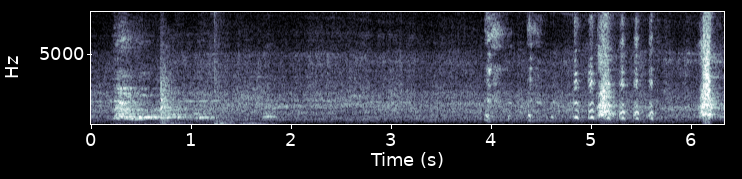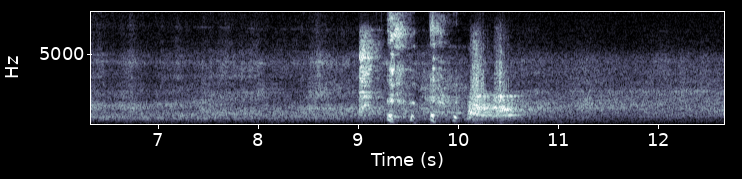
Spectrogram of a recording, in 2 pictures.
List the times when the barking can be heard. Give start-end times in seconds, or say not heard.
0.2-1.9, 4.8-6.3, 9.0-10.8.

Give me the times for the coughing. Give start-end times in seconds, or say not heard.
3.9-4.7, 9.2-10.1.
